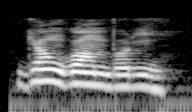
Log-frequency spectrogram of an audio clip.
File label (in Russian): "напоминать", nanai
